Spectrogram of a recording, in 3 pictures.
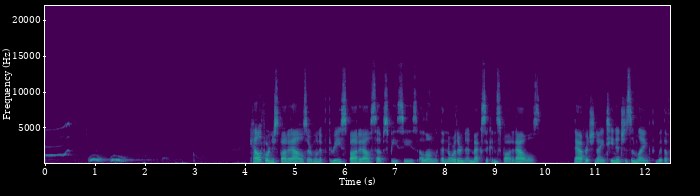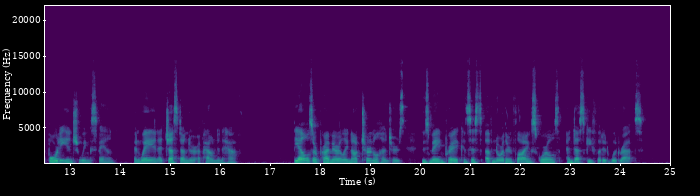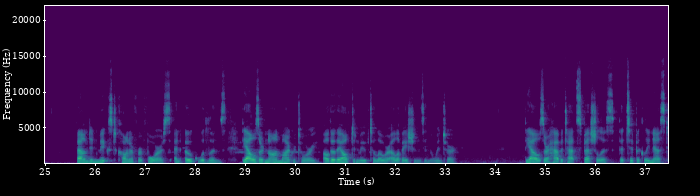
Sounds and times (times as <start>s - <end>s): Speech: 4.2s - 9.9s, 10.6s - 16.4s, 17.5s - 24.5s, 25.7s - 33.2s, 34.6s - 37.4s.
